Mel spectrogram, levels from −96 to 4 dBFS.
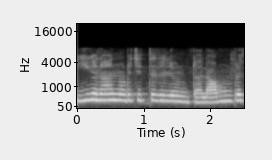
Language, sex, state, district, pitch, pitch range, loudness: Kannada, female, Karnataka, Dakshina Kannada, 265 Hz, 235-275 Hz, -14 LUFS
